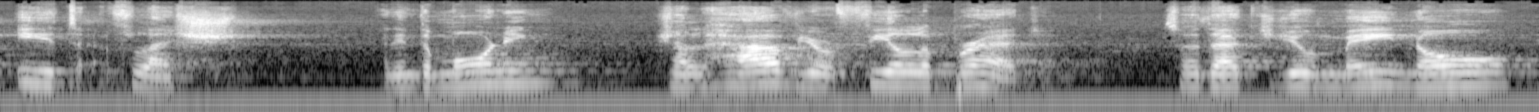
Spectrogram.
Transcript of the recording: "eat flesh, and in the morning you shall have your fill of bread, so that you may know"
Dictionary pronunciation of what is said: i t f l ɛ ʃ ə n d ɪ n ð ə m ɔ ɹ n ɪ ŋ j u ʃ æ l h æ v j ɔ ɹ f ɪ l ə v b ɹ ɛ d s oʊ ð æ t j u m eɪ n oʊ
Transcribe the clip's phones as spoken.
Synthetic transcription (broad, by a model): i t f l ɛ ʃ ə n ɪ n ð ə m ɔ ɹ n ɪ ŋ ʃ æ l h æ v j ɔ ɹ f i l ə b ɹ ɛ d s oʊ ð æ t j u m eɪ n oʊ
